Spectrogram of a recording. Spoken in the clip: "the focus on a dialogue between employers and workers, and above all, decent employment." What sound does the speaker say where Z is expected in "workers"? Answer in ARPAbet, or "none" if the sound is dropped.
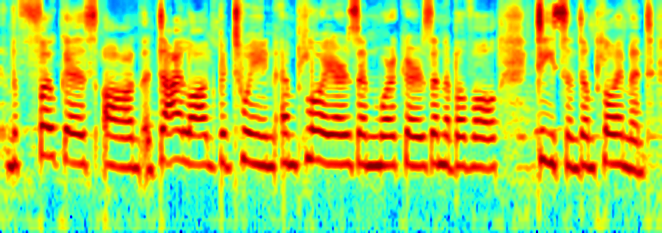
Z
